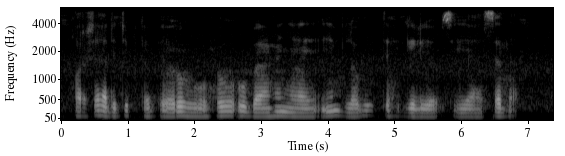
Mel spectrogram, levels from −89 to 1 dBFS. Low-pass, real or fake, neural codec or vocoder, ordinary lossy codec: 5.4 kHz; real; none; none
